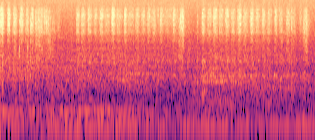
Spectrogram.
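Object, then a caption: Wooden colored pencil on a paper page. A wooden colored pencil is rubbed back and forth over the page of an open paper coloring book to color a rabbit's face, with the other hand resting on the paper. Quiet, steady scratchy rubbing strokes come in bright, hissy bursts over a constant low hum.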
